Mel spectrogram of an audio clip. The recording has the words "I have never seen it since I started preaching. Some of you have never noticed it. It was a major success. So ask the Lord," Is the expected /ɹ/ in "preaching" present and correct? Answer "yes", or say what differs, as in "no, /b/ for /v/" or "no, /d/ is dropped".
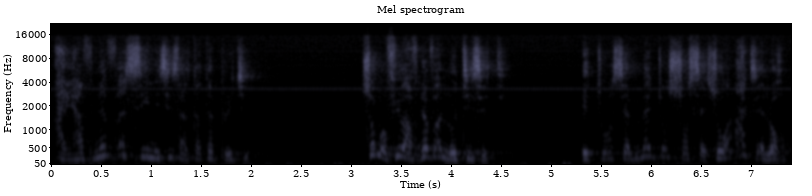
yes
